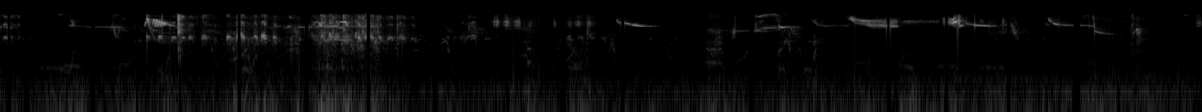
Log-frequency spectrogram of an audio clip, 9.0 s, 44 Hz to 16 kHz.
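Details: Birds visiting a watering hole in the western Mojave Desert near Joshua Tree National Park, southern California, 19 March 2024: high whistled chirps and slurred notes, with a busy burst of overlapping calls early on and a soft low hum beneath.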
